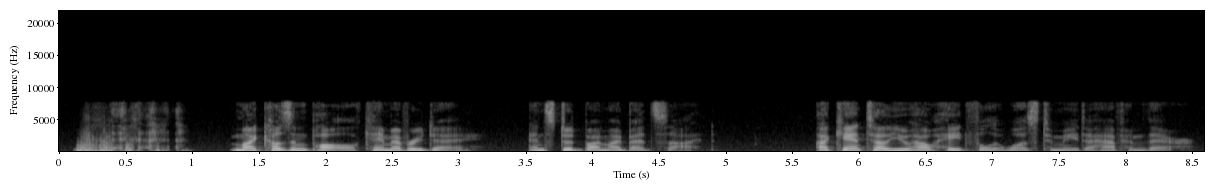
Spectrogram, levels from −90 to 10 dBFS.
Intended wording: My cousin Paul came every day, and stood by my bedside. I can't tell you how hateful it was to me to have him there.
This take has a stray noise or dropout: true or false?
true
